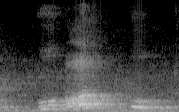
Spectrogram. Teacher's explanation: उ और उ, छोटा उ और बड़ा उ, ये ओष्ठ से बोला जाता है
